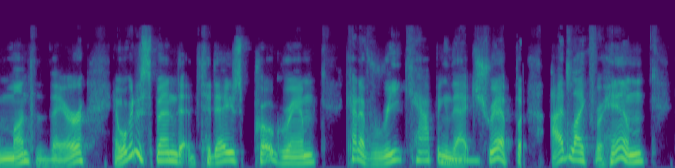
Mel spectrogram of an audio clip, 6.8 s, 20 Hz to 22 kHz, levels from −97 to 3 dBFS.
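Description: Damaged data in the compressed speech stream at 5.17 to 5.24 s breaks decoder sync while it hunts for the next frame, producing a brief chirp, squawk, click or short hole.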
